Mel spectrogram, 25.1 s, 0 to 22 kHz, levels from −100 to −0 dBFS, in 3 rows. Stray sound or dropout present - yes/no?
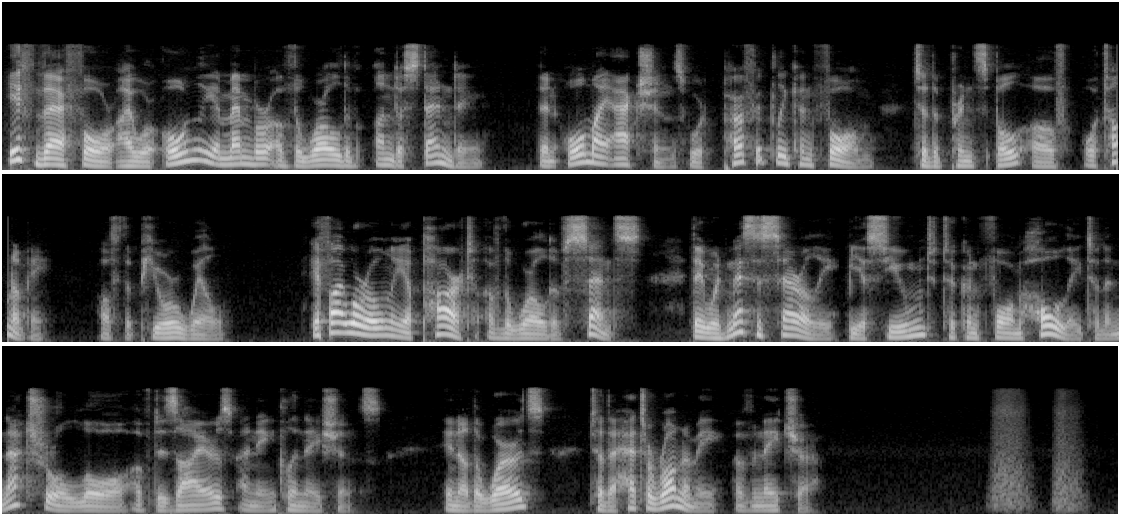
yes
